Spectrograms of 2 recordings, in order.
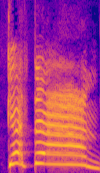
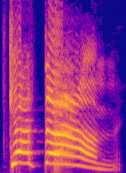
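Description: First: Loud, high, angry attack order; enraged yell. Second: Loud, high attack order; yell. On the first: Captain orders another attack, enraged yell. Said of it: "this time with rage in his tone". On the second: Captain sends his legion after the enemy, loud yell. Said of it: "yelled Smog". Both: A narrator's reading.

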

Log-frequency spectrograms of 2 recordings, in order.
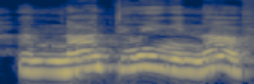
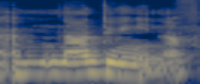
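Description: First: Slower, louder, stressing "doing"; anxious inner voice; emphatic self-reproach. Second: Said in the usual way. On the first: Shown as a demonstration. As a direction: lean hard on "doing". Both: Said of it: "why is everything happening so slowly".

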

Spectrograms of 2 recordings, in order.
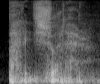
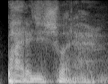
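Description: First: Breathy, voiceless hush; whisper. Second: Said in the usual way. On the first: Acted. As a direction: lean in and whisper it close. Soft repeat of Jesus' words. (sussurro suave)

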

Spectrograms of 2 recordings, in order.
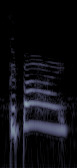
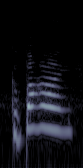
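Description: First: High call fading into distance; second calling goodbye. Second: Loud, high farewell call; called out goodbye. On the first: Charlotte calling goodbye again as she leaves, high call. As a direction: call once more as the carriage pulls away. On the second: Charlotte calling goodbye from the moving carriage, loud. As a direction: call it after the departing carriage. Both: Acted. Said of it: "she cried as it moved off".

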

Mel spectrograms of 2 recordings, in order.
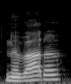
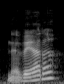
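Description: First: Nevada with an open "ah", questioning; Nevada with broad A. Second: Nevada with a flat "a" as in "cat", questioning; Nevada with short A. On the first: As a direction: say "Nevada" like nuh-VAH-duh, rising at the end. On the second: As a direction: say "Nevada" like nuh-VAD-uh, rising at the end. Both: Shown as a demonstration. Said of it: "How do you say it?".

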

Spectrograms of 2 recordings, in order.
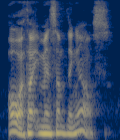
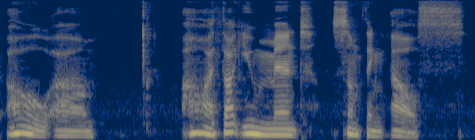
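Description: First: Quick, higher-pitched line read; rushed. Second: Slow, thoughtful realisation; introspective. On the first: Actor squeezing a game line into two seconds, rushed. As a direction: rattle it off to fit a tight time slot. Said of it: "Oh, you have two seconds". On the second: Actor reading a game line with time to spare, introspective. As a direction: say it slowly, pausing as the thought lands. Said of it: "I might be more introspective". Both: Shown as a demonstration.

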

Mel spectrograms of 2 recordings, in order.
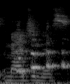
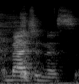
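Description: First: Repeated way up high; high squeaky repeat. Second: Said in the usual way. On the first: Shown as a demonstration. Host repeating the phrase in a squeak. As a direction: squeak it the second time.

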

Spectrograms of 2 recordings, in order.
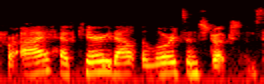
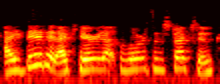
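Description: First: Said in the usual way. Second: Higher, pleased boast of a job done; proud and happy. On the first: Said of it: "He's just proud". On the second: Retold or imitated. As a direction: crow "I carried out the Lord's instructions" like a proud kid. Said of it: "He's just proud, just happy".

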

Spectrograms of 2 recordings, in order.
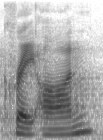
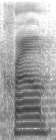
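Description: First: "crayon" drawn out as CRAY-on; "crayon" with a clear "on" ending; two-syllable crayon. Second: "crown" run together, sounding like a king's crown; rhymes with crown. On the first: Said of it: "With two syllables, sounds like". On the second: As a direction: say "crown" with an "ow" vowel. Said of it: "With two syllables, where the second syllable". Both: Shown as a demonstration.

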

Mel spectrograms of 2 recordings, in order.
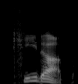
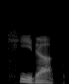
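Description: First: Lifted pitch, punch on up; keyed up and eager. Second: Keyed up, subdued. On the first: Reading positive feelings aloud, eager and lifted. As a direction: say it like you can't wait. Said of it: "same words, positive list". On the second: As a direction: say it tense and down. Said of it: "same words, negative list". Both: Shown as a demonstration.

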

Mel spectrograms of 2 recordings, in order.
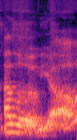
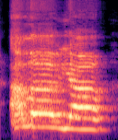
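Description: First: Said in the usual way. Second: Loud, slow, half laughing half crying; loud emotional laugh-sob; laughing through tears. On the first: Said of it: "repeated farewell, second one cried". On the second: Real, not acted. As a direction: overcome with emotion, laugh-cry it out. Repeated farewell, overcome.

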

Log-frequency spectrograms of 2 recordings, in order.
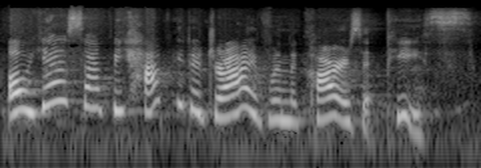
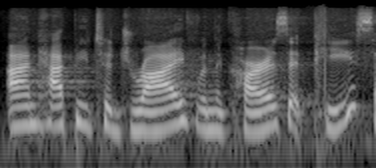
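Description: First: Bright, higher sing-song reply; mock-sweet, calmly unbothered; sweetly cheerful. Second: Said in the usual way. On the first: Mom sweetly answering kids who beg her to drive. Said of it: "And then they, "Mom, go!". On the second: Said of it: "I love to help people when".

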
